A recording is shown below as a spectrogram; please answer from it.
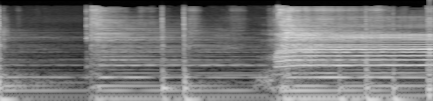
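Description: A nine-string acoustic guitar is strummed in a slow ballad, a few separate chords with short gaps between them. About three seconds in, a voice enters with a long held sung note over the guitar.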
